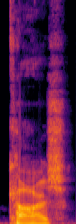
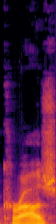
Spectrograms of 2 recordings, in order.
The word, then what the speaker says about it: Kaj: It's pronounced Kaj. Mind Flayer Kaj, or Karaj, however you want to say it, is a 3 mana 3/3, which is good stats.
